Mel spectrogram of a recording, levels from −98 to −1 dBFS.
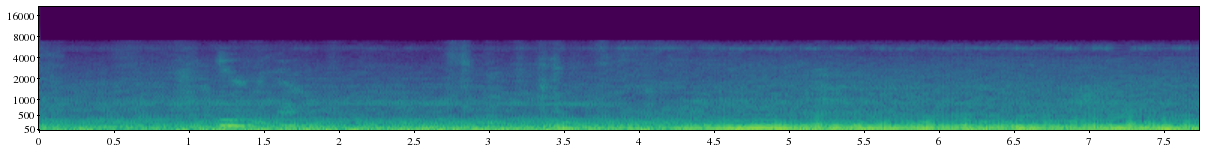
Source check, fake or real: fake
